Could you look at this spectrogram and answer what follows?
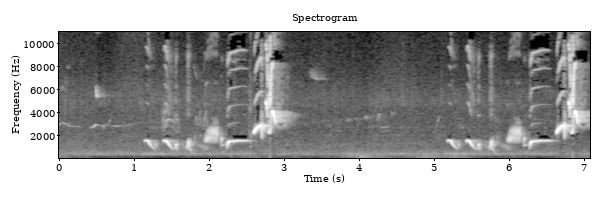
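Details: Red-billed quelea singing: a repeated phrase of descending chirps that builds into harsh, buzzy, high-pitched notes, given twice with a short pause between; a faint low hum runs beneath.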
